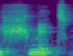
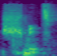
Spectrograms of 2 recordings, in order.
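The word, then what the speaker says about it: Szmyt: had your one who you wanted me to pronounce it's Andre Schmidt is how it's pronounced it's pronounced like yeah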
